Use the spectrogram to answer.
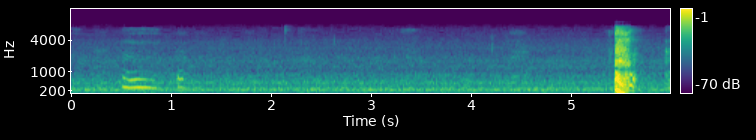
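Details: Quiet room, then a single short, sharp burst near the end, consistent with one sneeze; sneezing.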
